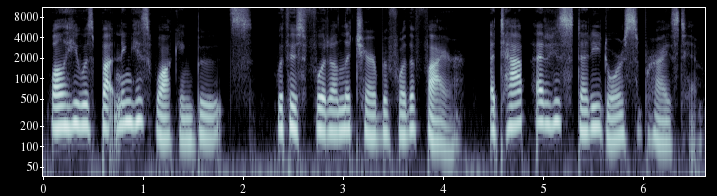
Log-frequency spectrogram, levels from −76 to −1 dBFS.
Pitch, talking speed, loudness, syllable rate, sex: 165 Hz, 215 wpm, -20 LUFS, 5.6 syllables/s, female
